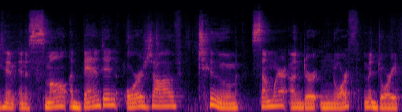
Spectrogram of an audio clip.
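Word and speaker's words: Orzhov: in a small abandoned orjov tomb somewhere under north midori park also discovered that it's present it's pronounced orjav because it's like it's slavic yeah um yeah so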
